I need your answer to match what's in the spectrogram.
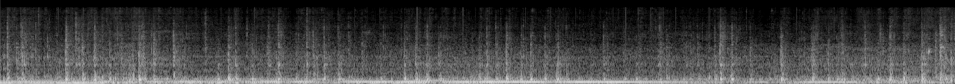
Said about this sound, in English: Finally, listen to the sounds of my wheelchair driving on cobblestones in Sarria.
